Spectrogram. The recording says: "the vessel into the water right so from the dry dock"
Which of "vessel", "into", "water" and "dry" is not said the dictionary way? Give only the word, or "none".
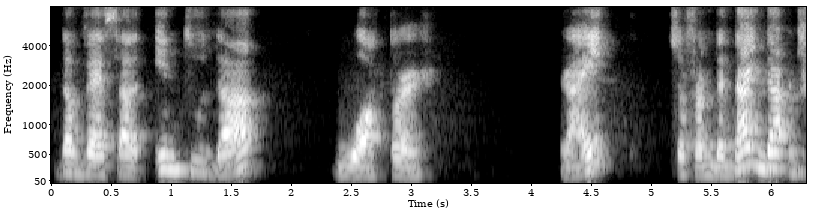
dry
